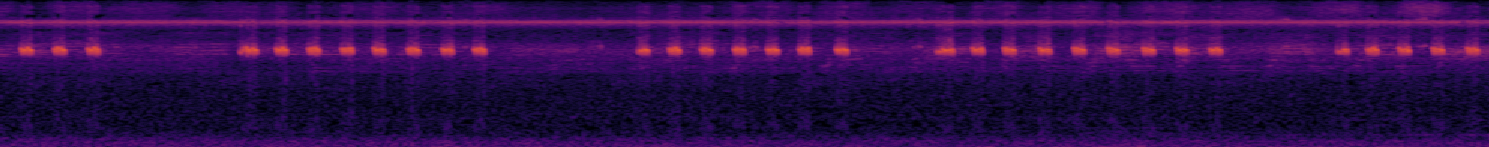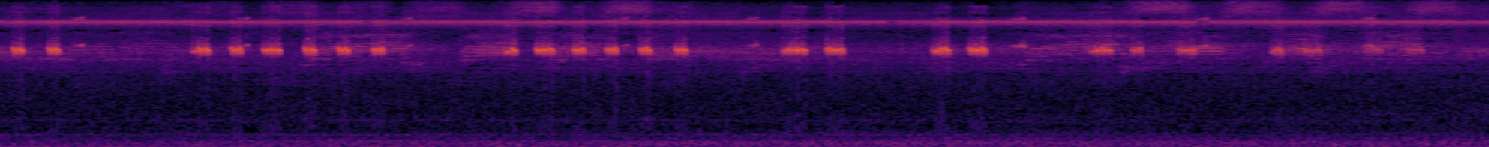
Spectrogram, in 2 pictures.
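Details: Insect calls from an outdoor strawberry field, recorded on a smartphone that fell while seedlings were set out: crisp trains of five or six quick high chirps repeated every second or so above a steady faint whine.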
